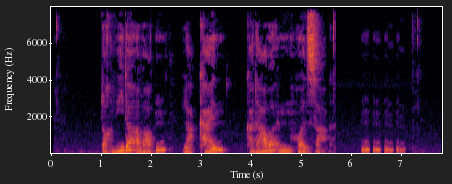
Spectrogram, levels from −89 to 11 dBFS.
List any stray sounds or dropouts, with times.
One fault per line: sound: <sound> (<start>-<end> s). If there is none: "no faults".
sound: laugh (6.2-7.1 s)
